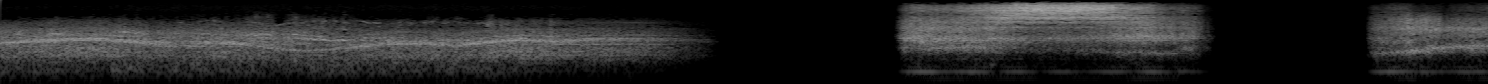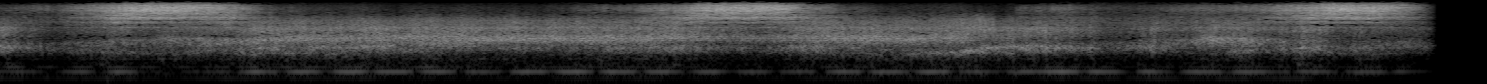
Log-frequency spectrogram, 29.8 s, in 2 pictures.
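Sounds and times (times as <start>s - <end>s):
cartoon wind howling and whistling: 0.0s - 7.2s, 9.0s - 12.2s, 13.7s - 29.3s.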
